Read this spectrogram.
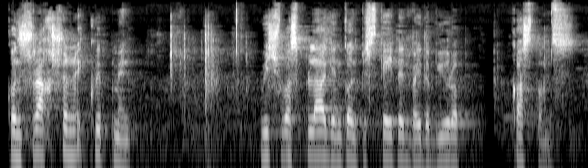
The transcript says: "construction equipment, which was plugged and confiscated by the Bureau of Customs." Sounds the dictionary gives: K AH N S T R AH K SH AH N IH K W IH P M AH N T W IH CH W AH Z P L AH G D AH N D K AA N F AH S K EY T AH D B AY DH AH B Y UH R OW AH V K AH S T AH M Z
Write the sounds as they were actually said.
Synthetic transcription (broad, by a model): K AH N S T R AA K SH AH N IH K W IH P M AH N T W IH CH W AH S P L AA G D AH N D K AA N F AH S K EY T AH D B AY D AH B Y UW R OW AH P K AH S T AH M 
